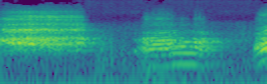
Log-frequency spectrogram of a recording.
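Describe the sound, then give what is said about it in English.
A large gray pet parrot named Napoleon squawks in harsh, strained bursts: a long rasping call, a brief pause, a second wavering cry, then a third beginning abruptly. The calls are fairly loud, with no voices. “One day that infernal squawking of yours will drive me to wring your neck.”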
